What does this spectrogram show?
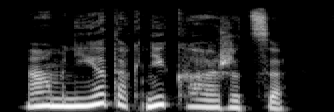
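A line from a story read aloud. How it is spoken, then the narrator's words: Sighing. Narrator (Russian): вздохнула Рико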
